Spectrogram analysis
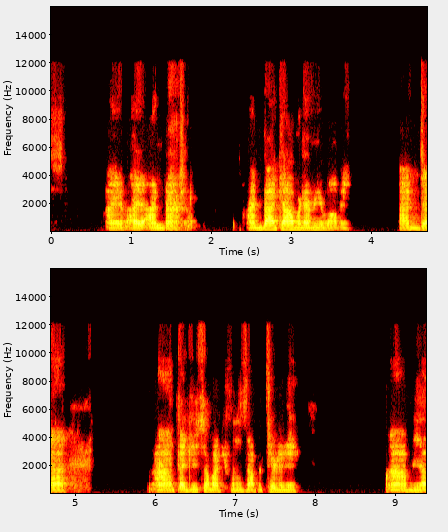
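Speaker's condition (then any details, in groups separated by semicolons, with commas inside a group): Muscular dystrophy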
